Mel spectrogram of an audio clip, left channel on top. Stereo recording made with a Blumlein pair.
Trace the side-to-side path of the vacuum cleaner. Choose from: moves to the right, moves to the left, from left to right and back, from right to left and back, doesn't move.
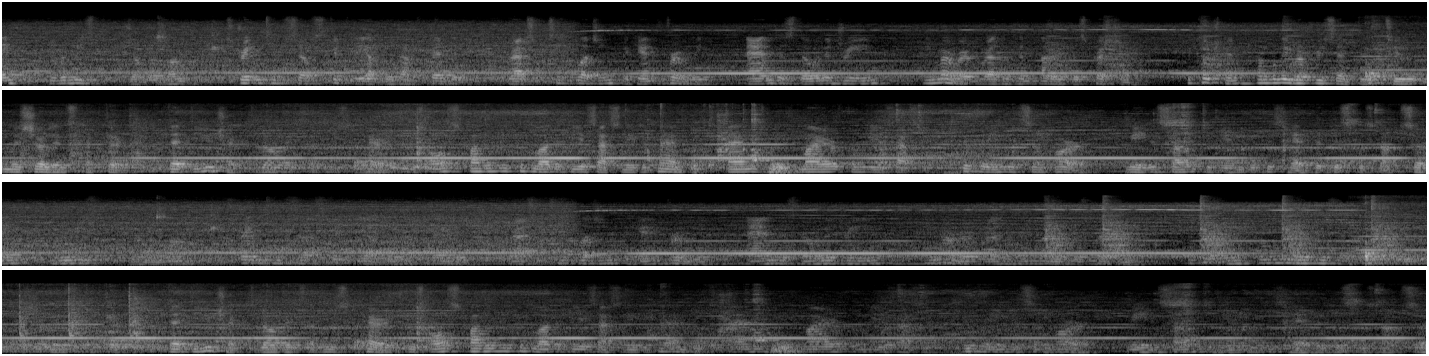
moves to the left.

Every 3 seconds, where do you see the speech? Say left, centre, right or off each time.
left, left, left, left, left, centre, centre, left, left, left.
